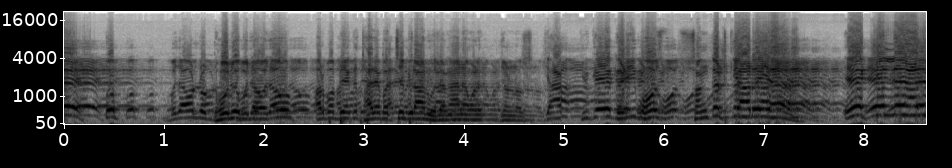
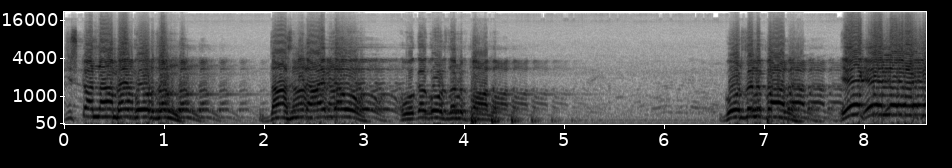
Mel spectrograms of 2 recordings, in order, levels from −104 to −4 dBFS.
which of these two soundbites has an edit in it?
first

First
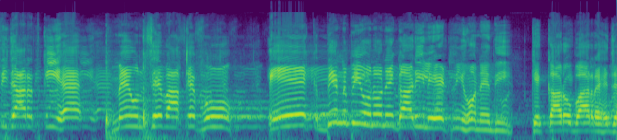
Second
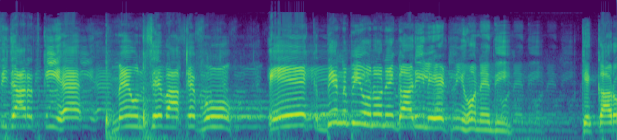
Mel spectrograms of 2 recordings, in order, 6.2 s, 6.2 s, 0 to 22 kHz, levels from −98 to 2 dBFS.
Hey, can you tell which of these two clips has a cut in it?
first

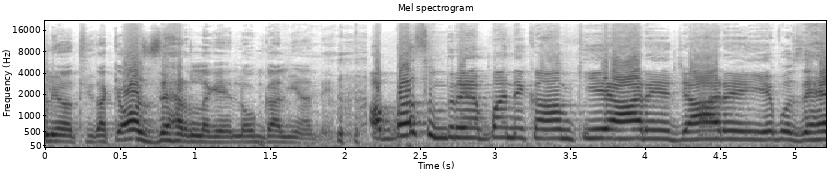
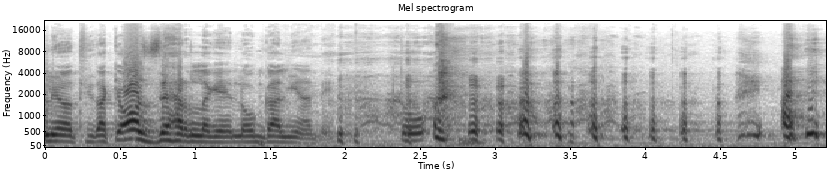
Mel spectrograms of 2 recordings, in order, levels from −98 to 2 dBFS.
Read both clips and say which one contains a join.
first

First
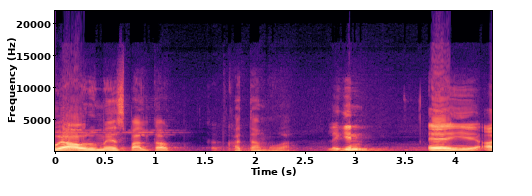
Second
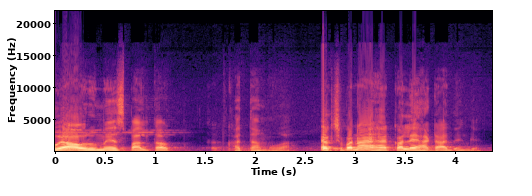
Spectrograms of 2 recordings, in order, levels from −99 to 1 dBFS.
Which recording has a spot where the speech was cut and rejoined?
second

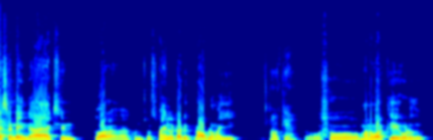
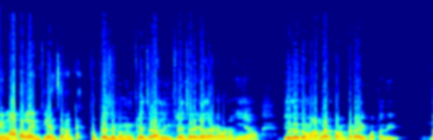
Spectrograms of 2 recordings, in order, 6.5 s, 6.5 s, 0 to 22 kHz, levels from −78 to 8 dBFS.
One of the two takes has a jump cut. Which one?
second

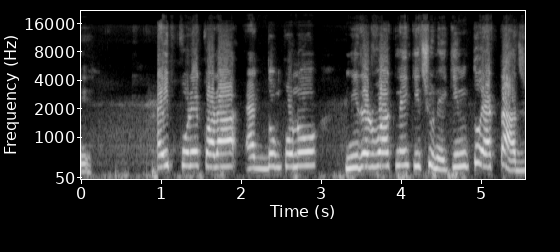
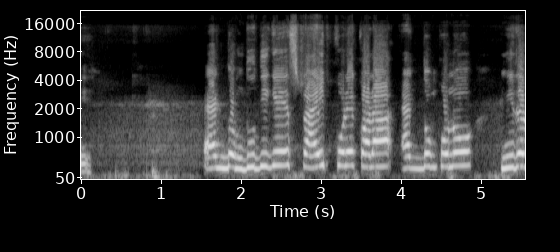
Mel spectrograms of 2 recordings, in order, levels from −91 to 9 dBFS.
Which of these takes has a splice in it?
first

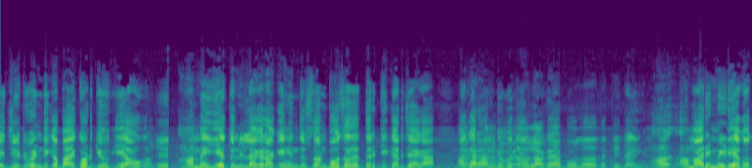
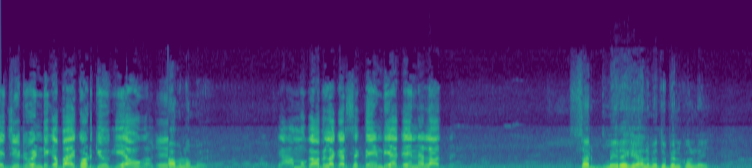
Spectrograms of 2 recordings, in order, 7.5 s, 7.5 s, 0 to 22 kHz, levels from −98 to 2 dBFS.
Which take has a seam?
second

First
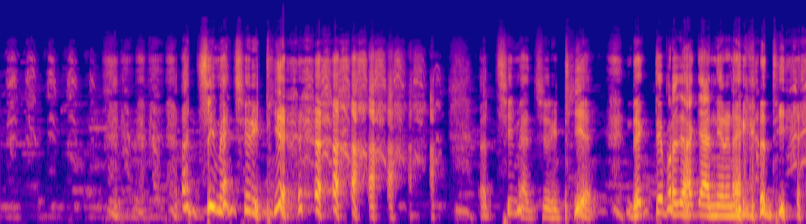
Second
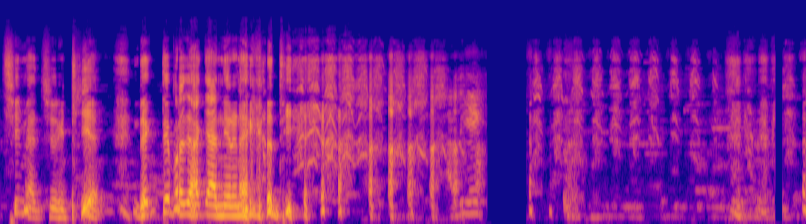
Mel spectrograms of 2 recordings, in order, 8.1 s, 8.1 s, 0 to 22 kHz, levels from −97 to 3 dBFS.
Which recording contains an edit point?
first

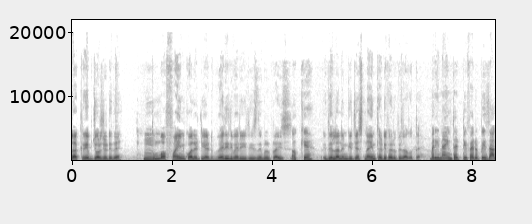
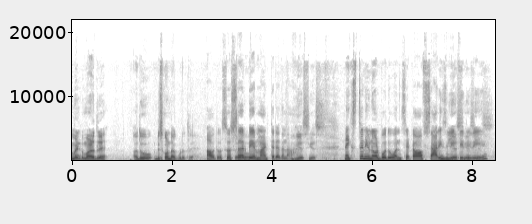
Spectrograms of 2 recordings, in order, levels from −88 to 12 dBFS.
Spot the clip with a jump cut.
second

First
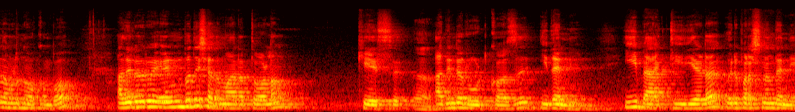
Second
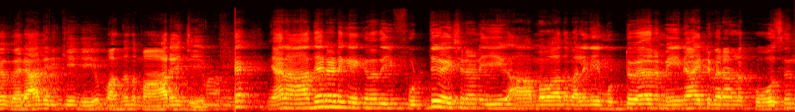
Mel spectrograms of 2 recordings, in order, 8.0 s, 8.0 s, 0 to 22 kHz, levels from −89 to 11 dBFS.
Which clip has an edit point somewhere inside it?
second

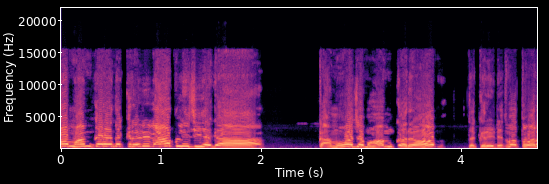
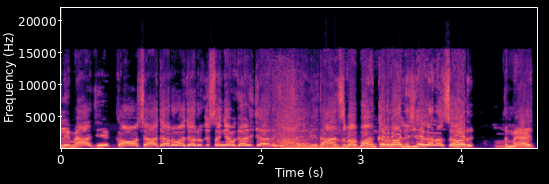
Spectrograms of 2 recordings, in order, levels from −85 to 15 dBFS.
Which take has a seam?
second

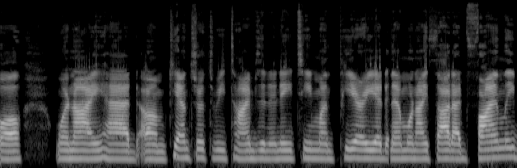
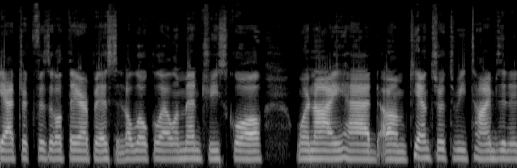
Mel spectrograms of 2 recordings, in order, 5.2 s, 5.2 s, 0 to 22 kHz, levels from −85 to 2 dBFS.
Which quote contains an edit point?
first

